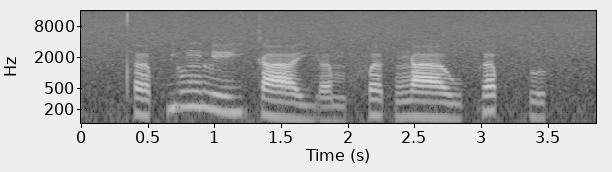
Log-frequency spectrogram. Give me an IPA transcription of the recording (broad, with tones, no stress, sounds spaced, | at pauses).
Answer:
pʰ ɐ˨ p̚ j ʊ˥ ŋ l e˧ j k aː˨˩ j ɐ˨˩ m f ɐ˨ k̚ ŋ aː˨˩ w k ɐ˥ p̚ k ʊ˧ k̚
